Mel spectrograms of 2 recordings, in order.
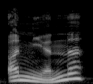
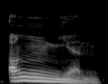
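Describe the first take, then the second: First: The first syllable ends in a plain n sound. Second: The first syllable ends in an ng sound. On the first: "the word is onion" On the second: "you've always said onion. Like U-N-G"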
